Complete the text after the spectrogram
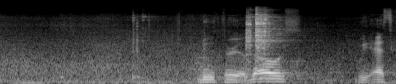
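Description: A loaded barbell drops onto the floor with a thud.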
